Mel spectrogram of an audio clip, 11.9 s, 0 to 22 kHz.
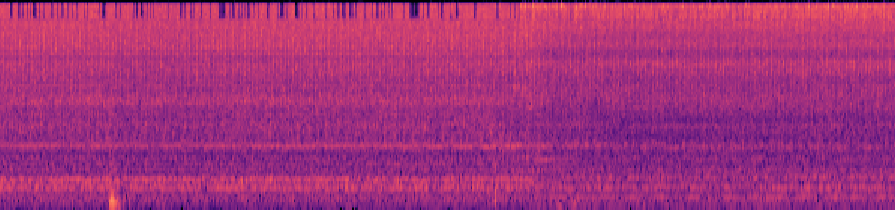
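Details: Lada Vesta at 11,000 km, cold idle: faint, even knock within the steady engine note, described as piston knock when cold; knock at cold start, cause not confirmed.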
